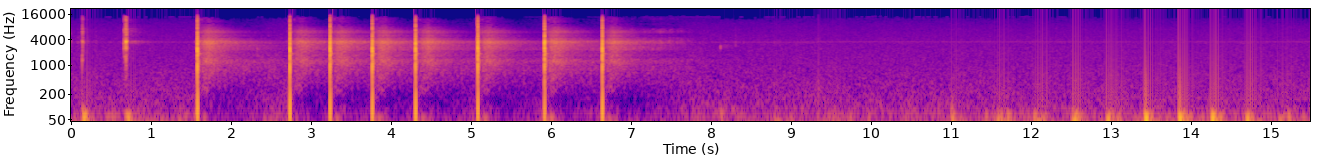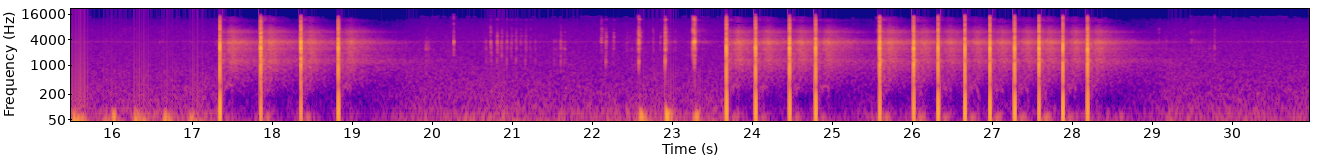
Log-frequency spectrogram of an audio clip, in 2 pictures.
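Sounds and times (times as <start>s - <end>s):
pistol shots: 1.6s - 7.2s, 17.3s - 19.4s, 23.7s - 28.7s.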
